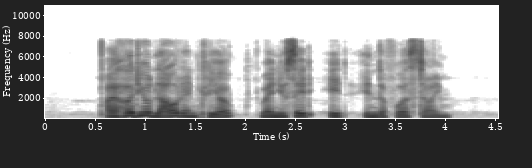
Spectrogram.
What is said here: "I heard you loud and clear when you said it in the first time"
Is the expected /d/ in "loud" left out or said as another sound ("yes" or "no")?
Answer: no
